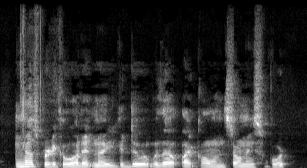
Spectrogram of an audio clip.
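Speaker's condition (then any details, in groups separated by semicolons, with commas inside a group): Spastic quadriplegic cerebral palsy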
